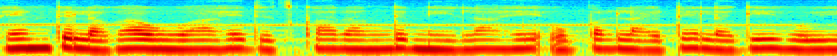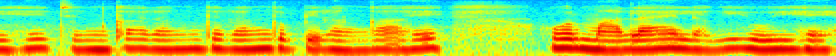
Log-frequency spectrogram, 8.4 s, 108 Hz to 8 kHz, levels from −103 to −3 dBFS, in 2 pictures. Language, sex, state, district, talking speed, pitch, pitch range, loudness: Hindi, female, Chhattisgarh, Korba, 160 wpm, 190 Hz, 185-195 Hz, -18 LUFS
